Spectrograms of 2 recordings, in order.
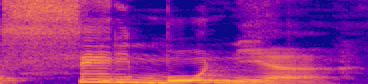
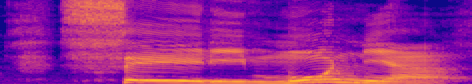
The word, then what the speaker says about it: cerimônia: que é o c cerimônia cerimônia também tem sílaba tônica esse som é diferente desse som devido ao acento um acento É nasal parece que sai pelo nariz o som Mia o outro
